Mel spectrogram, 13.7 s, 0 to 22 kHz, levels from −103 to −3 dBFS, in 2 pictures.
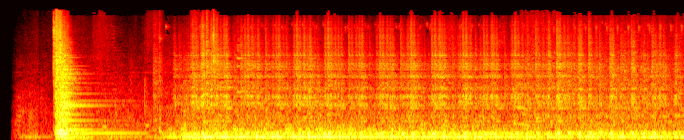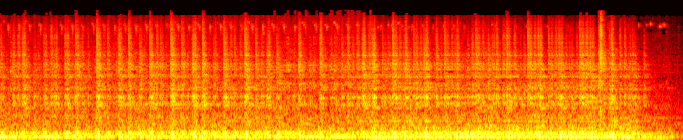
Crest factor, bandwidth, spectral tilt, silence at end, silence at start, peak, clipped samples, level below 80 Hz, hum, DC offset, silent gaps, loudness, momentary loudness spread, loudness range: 18 dB; 16 kHz; -5.5 dB/octave; 0 s; 0.15 s; -2 dBFS; under 0.1%; -32 dBFS; none; under 0.1%; none; -21 LUFS; 4 LU; 2 LU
